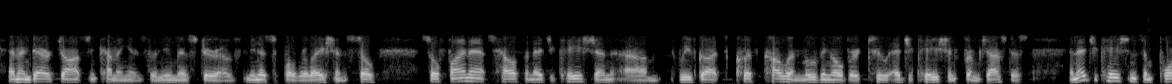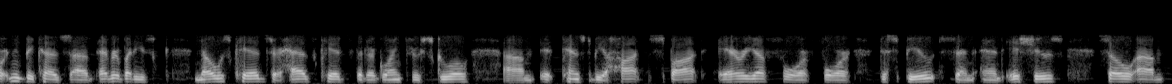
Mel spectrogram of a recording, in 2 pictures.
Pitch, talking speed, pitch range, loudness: 120 Hz, 165 wpm, 105-135 Hz, -23 LUFS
